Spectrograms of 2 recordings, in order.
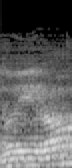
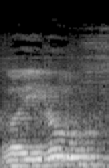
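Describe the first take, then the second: First: The word ends in an 'a' vowel. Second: The word ends in a 'u' vowel. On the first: The word stands in the accusative case. "Bisa dibaca mansub goiro" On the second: The word follows the case of the preceding noun. "mengikuti, jadi goiru"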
